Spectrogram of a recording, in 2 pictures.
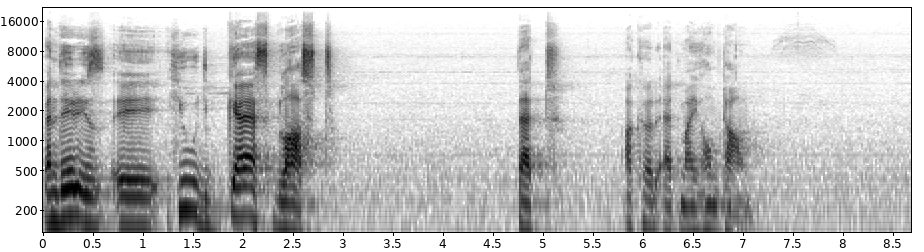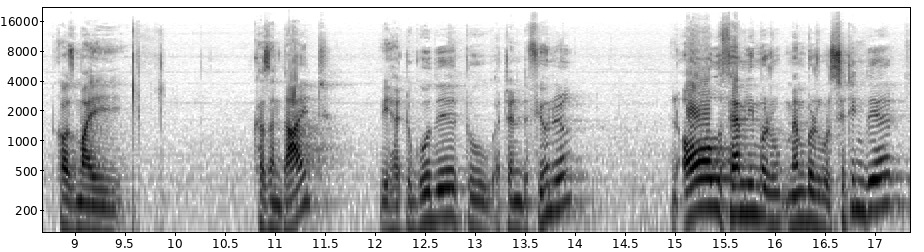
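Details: Stuttering with word and phrase repetitions in an adult male giving his first public speech at a Toastmasters club.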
